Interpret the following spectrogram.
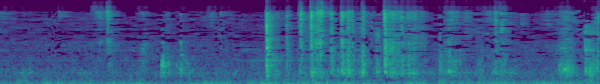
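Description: Light irregular clicks and taps of a thin aluminium soda-can sheet and plastic die-cutting plates being handled and set down on a tabletop, a few at first and then a quick cluster in the middle, over a low steady hum.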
